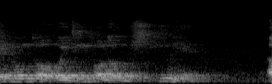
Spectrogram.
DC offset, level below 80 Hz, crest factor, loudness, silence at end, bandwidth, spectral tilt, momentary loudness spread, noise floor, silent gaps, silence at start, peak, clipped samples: under 0.1%; -82 dBFS; 14 dB; -31 LUFS; 0 s; 13 kHz; -6.5 dB/octave; 17 LU; -57 dBFS; none; 0 s; -18 dBFS; under 0.1%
